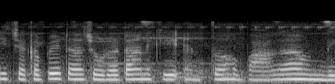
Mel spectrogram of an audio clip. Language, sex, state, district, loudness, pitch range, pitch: Telugu, female, Andhra Pradesh, Guntur, -15 LUFS, 220-240 Hz, 235 Hz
